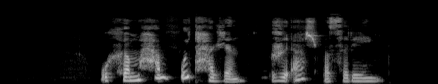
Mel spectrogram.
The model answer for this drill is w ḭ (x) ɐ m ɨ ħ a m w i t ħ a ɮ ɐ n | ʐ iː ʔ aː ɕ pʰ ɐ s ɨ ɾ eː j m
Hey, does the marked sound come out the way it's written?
yes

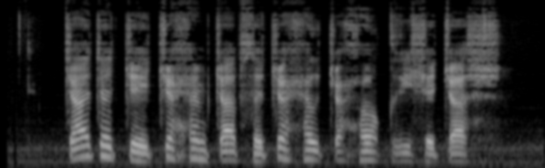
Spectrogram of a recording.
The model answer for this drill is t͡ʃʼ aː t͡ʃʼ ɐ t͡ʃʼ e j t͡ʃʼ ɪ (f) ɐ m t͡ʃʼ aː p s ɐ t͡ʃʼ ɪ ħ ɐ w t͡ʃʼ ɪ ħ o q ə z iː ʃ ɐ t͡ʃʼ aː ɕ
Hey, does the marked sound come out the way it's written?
no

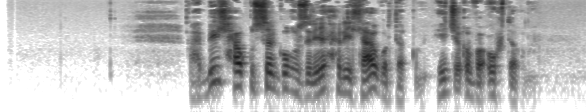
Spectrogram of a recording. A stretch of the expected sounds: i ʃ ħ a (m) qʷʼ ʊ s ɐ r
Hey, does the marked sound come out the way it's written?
no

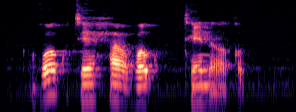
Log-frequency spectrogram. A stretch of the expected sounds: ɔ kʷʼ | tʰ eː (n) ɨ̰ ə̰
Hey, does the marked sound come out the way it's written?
yes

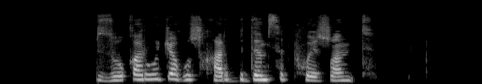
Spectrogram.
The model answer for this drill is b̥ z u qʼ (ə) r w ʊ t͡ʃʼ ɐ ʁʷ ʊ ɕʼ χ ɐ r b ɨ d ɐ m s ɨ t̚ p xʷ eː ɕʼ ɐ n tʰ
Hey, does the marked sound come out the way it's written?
no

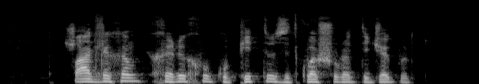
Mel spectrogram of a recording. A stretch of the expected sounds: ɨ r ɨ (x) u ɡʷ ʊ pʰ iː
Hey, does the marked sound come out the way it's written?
yes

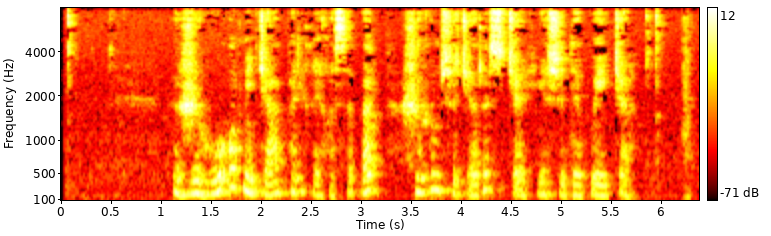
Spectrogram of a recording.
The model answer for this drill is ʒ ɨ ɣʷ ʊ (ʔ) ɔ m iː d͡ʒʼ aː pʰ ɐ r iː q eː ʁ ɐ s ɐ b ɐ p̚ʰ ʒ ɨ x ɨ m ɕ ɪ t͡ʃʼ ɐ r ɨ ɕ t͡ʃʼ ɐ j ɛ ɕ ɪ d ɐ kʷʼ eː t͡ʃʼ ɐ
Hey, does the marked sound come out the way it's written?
yes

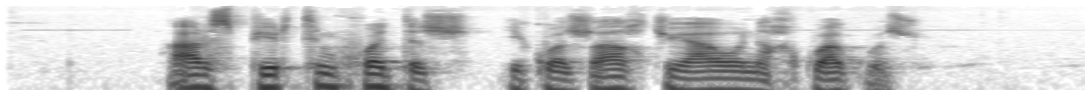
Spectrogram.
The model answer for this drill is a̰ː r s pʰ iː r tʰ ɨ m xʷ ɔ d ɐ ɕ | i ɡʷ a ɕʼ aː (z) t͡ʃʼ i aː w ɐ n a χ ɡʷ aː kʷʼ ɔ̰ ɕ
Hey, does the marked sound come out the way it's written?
no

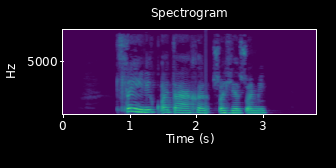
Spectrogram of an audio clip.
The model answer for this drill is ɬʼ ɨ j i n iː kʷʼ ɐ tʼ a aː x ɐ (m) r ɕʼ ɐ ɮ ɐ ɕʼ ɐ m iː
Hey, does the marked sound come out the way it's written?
no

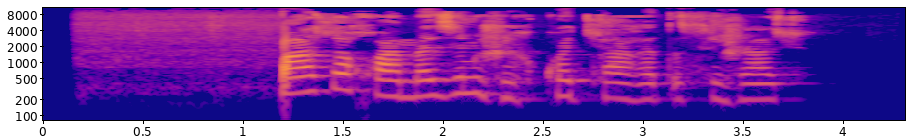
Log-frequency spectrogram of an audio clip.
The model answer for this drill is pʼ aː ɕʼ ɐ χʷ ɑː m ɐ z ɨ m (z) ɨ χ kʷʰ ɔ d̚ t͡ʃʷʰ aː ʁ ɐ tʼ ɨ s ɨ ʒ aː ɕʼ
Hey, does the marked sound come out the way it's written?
no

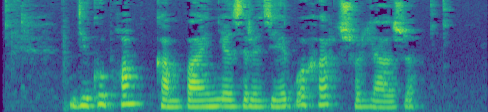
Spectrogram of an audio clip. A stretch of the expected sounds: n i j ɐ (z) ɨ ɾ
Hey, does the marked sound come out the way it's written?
yes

